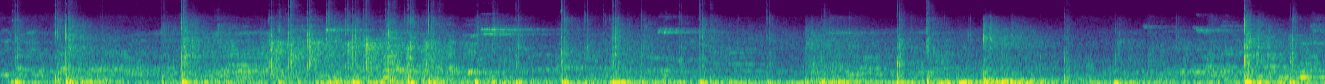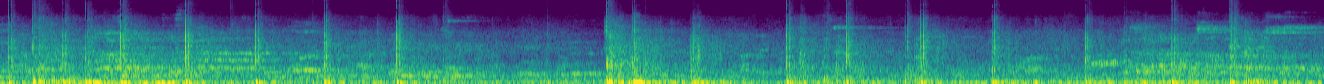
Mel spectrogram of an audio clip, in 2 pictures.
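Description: A volleyball thuds off hands and bounces on a wooden floor in a large echoing hall.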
